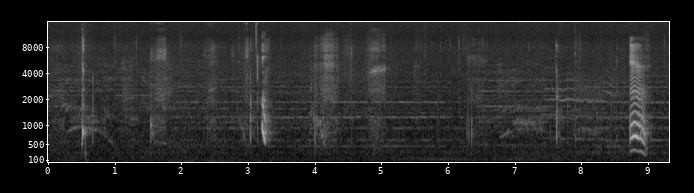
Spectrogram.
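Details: Infant hiccups: brief, sharp hiccup sounds every few seconds between soft babbling, with faint steady tones in the background.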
